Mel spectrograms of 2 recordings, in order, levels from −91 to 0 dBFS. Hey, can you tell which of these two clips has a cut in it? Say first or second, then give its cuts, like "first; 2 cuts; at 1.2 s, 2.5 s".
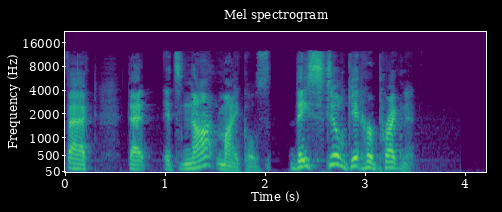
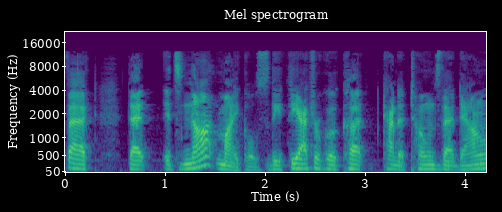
first; 1 cut; at 2.0 s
